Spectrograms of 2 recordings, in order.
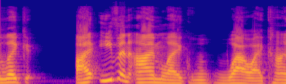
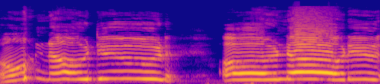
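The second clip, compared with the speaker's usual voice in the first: drawn-out, very high, slow, lovable whine; 4 dB louder than usual. Showing the chat an impression he is still working on: imitating a lovable whininess. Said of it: "a lovable whininess about his".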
